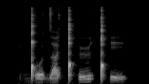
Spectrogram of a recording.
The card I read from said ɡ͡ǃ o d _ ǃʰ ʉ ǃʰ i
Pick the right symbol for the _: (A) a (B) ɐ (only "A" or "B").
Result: A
